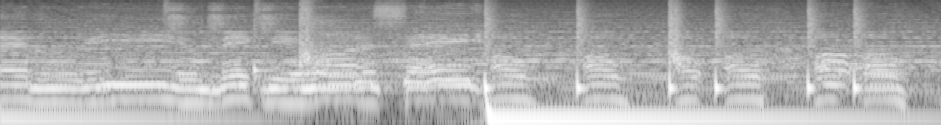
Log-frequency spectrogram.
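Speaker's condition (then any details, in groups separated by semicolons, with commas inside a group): No condition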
